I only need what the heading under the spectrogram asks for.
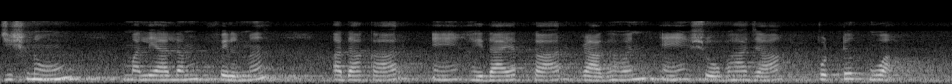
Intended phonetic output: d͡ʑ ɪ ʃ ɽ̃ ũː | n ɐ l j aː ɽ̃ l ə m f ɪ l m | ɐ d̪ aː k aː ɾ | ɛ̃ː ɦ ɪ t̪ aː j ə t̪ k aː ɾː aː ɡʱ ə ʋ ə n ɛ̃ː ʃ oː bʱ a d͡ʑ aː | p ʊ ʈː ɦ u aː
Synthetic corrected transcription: d͡ʑ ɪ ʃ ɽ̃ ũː | m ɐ l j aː l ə m f ɪ l m | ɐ d̪ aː k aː ɾ | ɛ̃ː ɦ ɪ d̪ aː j ə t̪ k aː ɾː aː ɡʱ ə ʋ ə n ɛ̃ː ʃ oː bʱ a d͡ʑ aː | p ʊ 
